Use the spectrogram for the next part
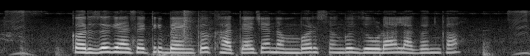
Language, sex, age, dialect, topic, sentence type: Marathi, female, 18-24, Varhadi, banking, question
